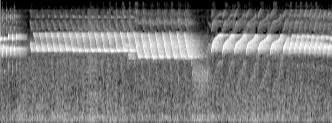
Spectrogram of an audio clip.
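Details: A Spanish timbrado canary delivers a long, continuous rolling trill that drops slightly in pitch midway, pauses briefly near the fourth second, then resumes with a brisker trill of distinct repeated notes.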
